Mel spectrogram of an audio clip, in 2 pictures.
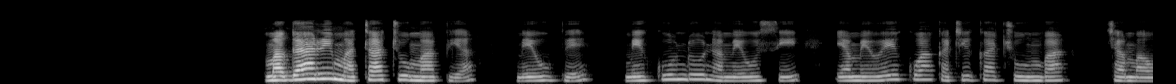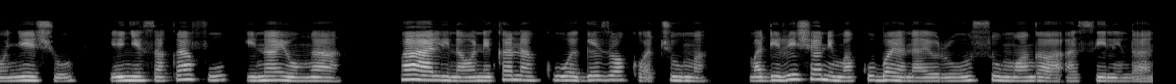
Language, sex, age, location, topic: Swahili, female, 18-24, Kisumu, finance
